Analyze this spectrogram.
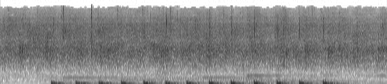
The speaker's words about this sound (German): Gib mir mal allen Applaus, die sich einfach jetzt entschieden haben.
